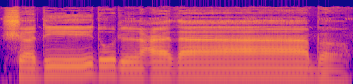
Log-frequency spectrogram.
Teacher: وقف کی صورت میں با ساکن پر قلقلہ کریں گے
